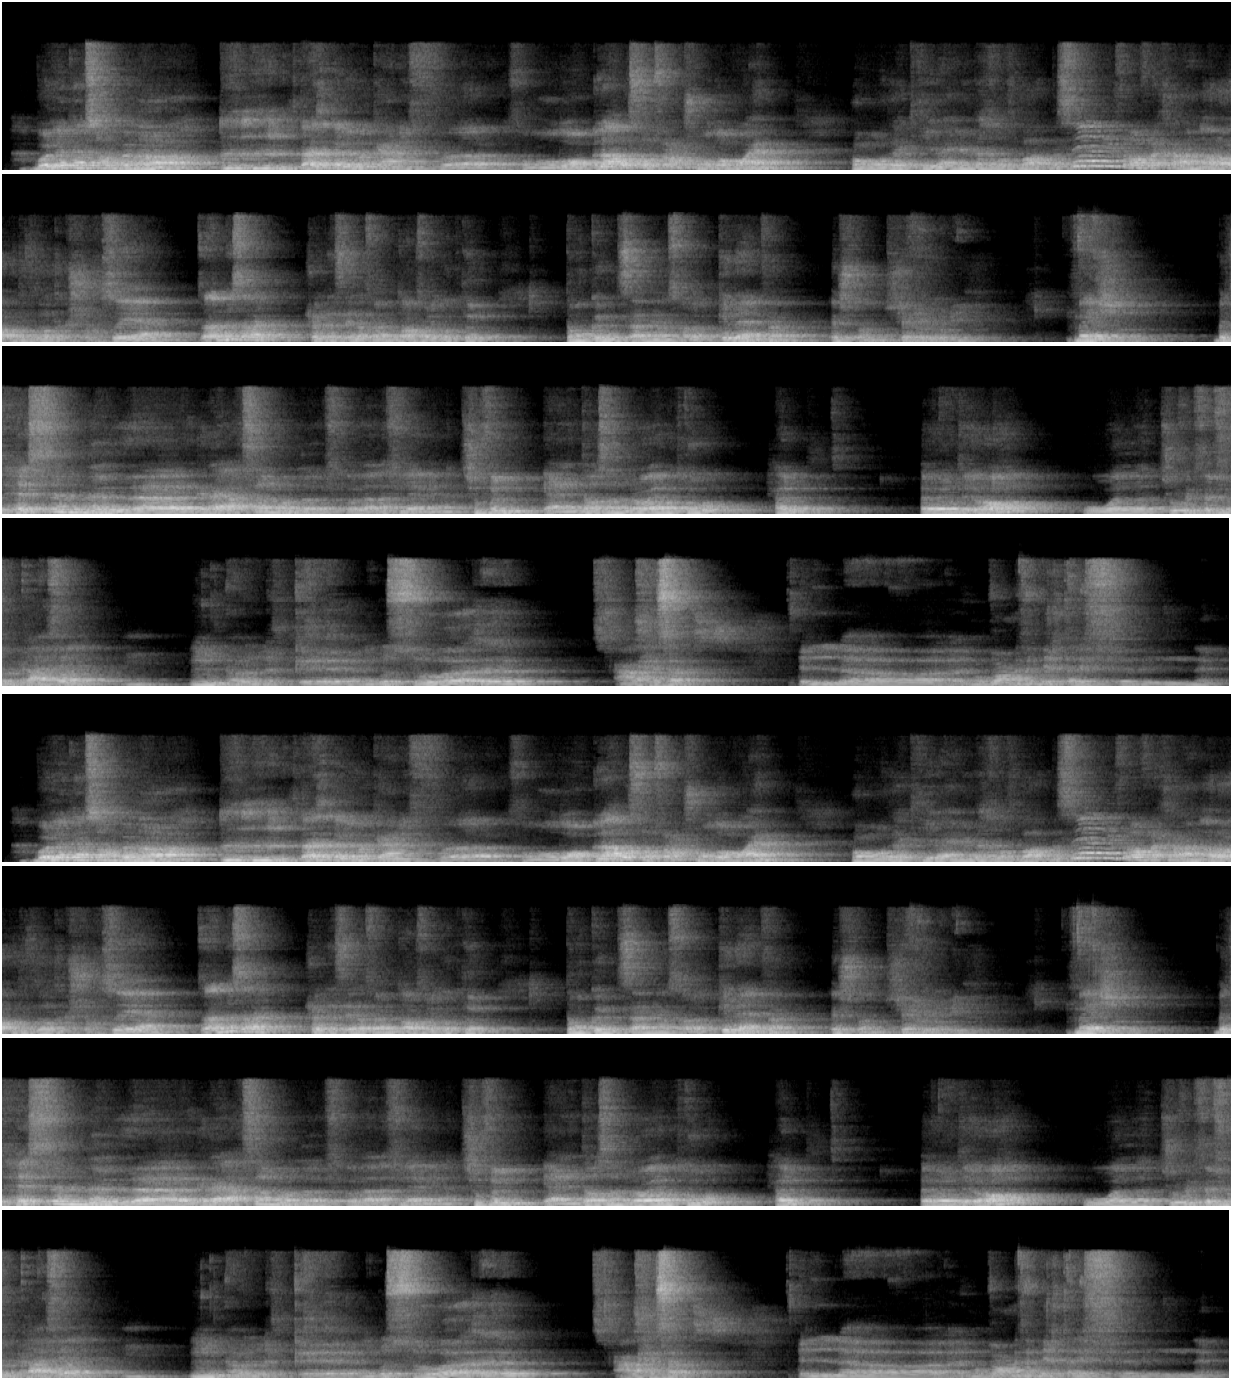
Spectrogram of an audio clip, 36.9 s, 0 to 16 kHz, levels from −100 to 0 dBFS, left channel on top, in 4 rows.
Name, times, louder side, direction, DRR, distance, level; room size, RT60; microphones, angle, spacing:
voice 1, 0.2-5.8 6.4-10.4 10.7-11.2 11.5-12.8 13.4-15.1 15.4-16.3 17.3-17.6 18.3-23.8 24.2-24.4 25.3-26.1 26.5-28.3 29.1-29.3, right 1 dB, 5° left, -6 dB, 0.5 m, -26 dB
voice 2, 15.9-16.6 17.2-17.8 25.4-25.6 27.4-28.3 28.5-28.8 29.3-31.5 32.1-33.2 33.6-36.7, left 1 dB, 50° right, -6 dB, 0.8 m, -32 dB
2.6 x 2.2 x 2.3 m, 1.0 s
head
